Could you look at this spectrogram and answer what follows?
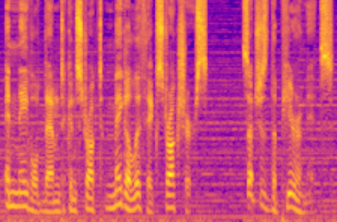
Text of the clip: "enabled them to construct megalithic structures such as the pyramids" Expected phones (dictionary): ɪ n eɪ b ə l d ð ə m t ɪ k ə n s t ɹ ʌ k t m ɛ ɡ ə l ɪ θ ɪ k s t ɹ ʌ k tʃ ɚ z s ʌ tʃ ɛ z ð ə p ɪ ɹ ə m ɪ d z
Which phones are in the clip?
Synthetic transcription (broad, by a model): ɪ n eɪ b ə l d ð ə m t ɪ k ə n s t ɹ ʌ k t m ɛ ɡ ə l ɪ θ ɪ k s t ɹ ʌ k tʃ ɚ z s ʌ tʃ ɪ z ð ə p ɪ ɹ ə m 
